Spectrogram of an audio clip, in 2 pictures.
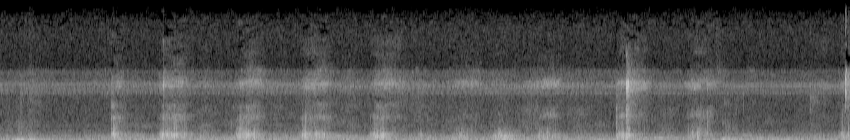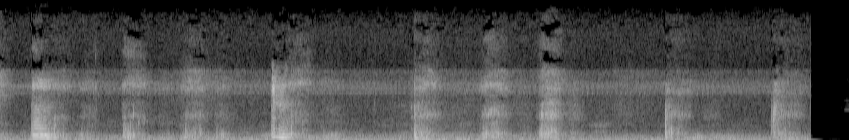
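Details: Child with noisy breathing possibly since birth, suspected congenital airway issue mimicking asthma unresponsive to treatment: rapid noisy breathing with a single-pitched musical monophonic expiratory wheeze.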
